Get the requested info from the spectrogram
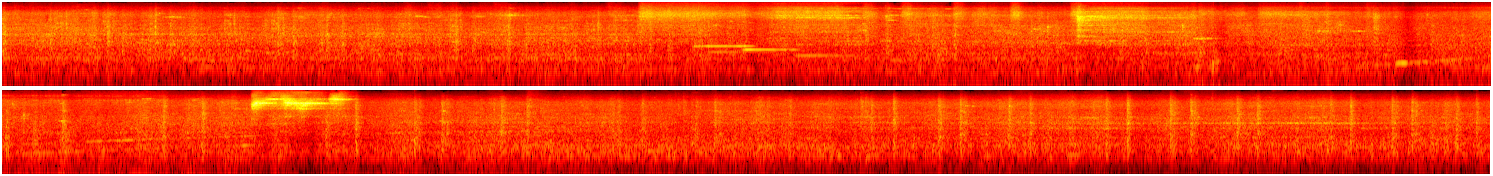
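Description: A train running past on the rails: a steady, loud rumble of wheels with clickety-clack, and a few brief high squeals along the way. A faint rising whine is heard near the middle.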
